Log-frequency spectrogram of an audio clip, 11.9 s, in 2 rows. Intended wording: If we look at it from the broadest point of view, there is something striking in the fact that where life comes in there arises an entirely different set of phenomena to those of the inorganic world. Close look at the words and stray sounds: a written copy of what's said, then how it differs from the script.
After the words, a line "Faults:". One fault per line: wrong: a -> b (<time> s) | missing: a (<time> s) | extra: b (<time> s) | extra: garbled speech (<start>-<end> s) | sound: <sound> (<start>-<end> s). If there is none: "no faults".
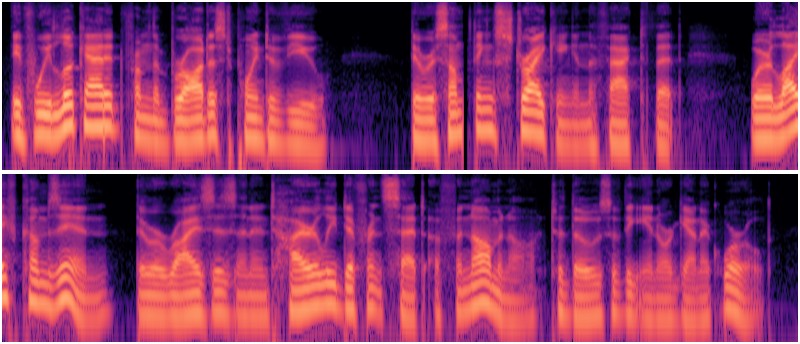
If we look at it from the broadest point of view, there is something striking in the fact that where life comes in there arises an entirely different set of phenomena to those of the inorganic world.
Faults:
sound: dropout (3.4-3.5 s)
